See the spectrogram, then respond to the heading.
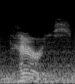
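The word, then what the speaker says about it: Perris: Alright, so this is Paris, but it's P-E-R-R. So it's not like the Hilton spelling. Ha ha ha. See how it's the same pronunciation though?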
